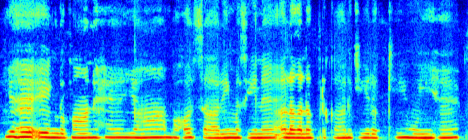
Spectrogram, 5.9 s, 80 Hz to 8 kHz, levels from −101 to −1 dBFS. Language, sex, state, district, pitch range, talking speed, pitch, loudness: Hindi, female, Uttar Pradesh, Lalitpur, 220-240 Hz, 155 wpm, 230 Hz, -13 LUFS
